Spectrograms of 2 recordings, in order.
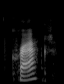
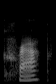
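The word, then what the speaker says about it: KRACK: to use encryption the original was wep that's cracked very easily um wpa and wpa2 and wpa2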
